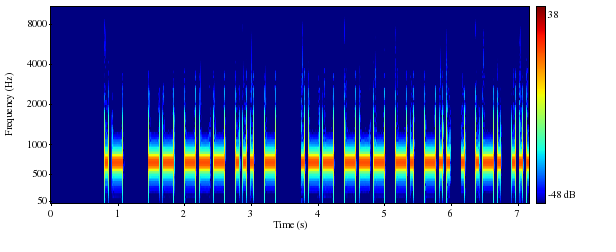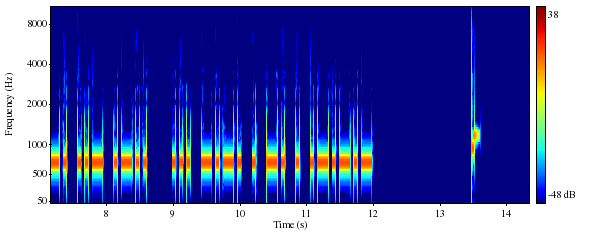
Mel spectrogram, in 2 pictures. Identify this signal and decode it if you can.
Morse code, heard as a keyed tone, about 22 wpm, 700 Hz. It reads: A MOST WONDERFUL SCENE.
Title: Sentences from Top 1100 Words 22wpm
